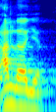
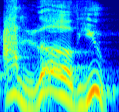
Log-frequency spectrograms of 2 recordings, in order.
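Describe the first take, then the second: First: It is said quickly and offhandedly. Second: It is said warmly and with feeling.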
